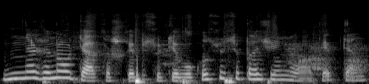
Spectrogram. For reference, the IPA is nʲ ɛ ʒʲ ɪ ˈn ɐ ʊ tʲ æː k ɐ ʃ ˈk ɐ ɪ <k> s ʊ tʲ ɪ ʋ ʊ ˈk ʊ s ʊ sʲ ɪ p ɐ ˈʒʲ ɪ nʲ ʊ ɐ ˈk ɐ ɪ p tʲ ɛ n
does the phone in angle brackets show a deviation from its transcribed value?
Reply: yes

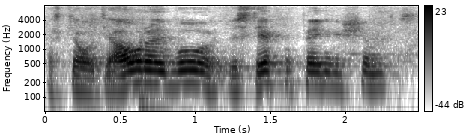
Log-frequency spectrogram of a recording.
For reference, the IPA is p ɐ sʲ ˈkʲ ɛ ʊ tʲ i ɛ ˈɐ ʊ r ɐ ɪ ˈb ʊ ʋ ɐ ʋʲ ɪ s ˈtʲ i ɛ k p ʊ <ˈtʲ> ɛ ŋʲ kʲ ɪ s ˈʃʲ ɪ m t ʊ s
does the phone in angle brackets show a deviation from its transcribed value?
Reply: yes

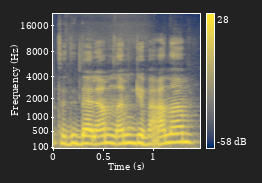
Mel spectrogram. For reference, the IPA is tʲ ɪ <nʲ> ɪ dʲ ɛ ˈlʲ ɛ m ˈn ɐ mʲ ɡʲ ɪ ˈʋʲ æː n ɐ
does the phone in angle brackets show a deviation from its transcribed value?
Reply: yes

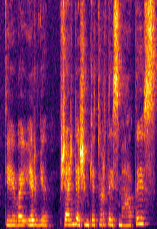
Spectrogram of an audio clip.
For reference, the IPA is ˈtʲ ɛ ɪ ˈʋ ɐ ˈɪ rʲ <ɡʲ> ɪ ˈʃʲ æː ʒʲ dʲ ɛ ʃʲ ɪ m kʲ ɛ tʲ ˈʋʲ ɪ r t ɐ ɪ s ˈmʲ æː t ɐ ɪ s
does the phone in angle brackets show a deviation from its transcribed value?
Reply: no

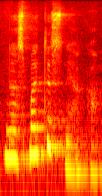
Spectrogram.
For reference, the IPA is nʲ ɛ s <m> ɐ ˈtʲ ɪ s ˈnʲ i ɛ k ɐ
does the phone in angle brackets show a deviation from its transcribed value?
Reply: no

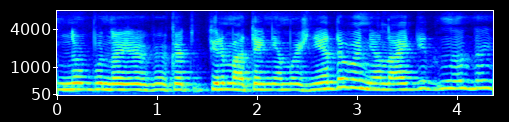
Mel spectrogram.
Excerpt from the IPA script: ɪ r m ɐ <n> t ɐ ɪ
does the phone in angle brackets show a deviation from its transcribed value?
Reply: yes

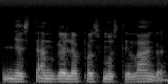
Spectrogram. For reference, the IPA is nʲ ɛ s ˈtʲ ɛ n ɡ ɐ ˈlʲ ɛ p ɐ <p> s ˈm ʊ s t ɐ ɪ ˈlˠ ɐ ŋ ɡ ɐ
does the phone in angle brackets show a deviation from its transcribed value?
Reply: yes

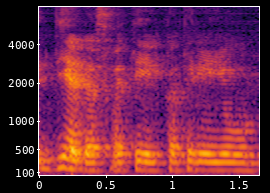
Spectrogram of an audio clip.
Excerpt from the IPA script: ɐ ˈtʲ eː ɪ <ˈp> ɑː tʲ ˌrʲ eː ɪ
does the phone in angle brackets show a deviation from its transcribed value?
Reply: yes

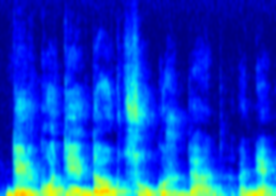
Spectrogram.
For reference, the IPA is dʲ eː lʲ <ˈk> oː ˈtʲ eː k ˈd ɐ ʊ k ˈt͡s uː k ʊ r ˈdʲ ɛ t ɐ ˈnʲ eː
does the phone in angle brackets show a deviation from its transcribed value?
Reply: no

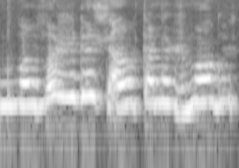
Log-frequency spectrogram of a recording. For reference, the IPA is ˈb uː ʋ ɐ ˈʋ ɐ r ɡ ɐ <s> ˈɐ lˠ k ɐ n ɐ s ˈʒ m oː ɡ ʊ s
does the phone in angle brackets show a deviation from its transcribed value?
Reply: no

